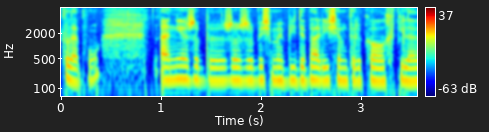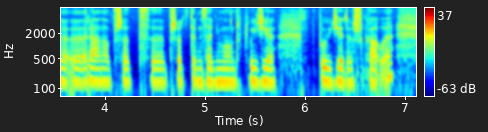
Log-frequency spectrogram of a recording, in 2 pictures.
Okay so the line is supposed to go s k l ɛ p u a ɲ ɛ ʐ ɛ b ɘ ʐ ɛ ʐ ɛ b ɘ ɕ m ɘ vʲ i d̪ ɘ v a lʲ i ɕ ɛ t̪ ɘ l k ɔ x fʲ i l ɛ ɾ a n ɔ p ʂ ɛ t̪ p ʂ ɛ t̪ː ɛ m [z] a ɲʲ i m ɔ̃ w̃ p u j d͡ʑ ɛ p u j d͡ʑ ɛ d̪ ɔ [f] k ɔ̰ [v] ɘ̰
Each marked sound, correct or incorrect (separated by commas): correct, incorrect, incorrect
